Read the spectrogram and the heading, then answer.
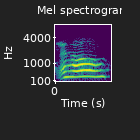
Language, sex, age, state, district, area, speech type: Marathi, female, 30-45, Maharashtra, Nagpur, rural, conversation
